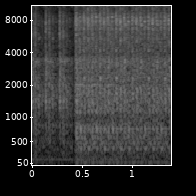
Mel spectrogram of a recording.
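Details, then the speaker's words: Toyota Hilux 3.0 diesel at idle then revved: harsh rapid metallic rattle, irregular running, flooding, fuel rail pressure spiking high; diesel injector knock. "Olha lá, ó, o bichão castanhando lá na frente. Bichão castanhando. Então esse é o funcionamento todo irregular."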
